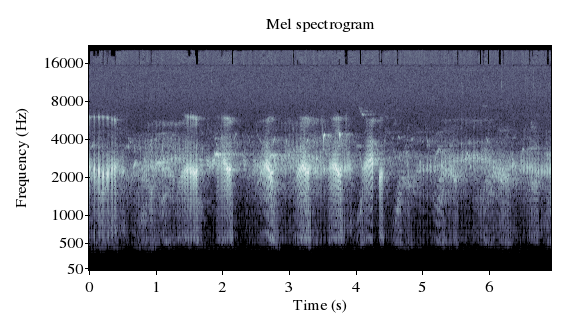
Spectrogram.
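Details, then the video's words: Dawn frogs at a small forest-edge lake, croaking in quick rattling bursts about twice a second, loud at first then settling into a steadier background chorus. "The sounds of morning frogs croaking"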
